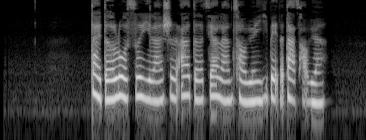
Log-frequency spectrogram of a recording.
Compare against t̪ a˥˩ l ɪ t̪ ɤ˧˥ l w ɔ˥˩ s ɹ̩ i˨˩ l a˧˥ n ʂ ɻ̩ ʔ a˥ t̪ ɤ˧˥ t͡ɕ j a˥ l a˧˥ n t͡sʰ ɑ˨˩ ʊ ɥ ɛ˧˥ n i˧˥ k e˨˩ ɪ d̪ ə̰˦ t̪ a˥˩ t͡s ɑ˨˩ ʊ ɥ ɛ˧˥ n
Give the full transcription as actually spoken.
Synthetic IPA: t̪ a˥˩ ɪ t̪ ɤ˧˥ l w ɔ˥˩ s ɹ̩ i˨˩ l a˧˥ n ʂ ɻ̩ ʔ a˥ t̪ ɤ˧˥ t͡ɕ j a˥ l a˧˥ n t͡sʰ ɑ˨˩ ʊ ɥ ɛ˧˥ n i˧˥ p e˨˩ ɪ d̪ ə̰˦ t̪ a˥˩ t͡sʰ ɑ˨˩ ʊ ɥ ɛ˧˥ n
